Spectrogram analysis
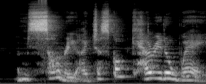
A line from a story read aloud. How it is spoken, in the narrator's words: hissed Aziraphale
